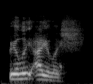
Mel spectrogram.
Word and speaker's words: Eilish: But Billie Irish, how do you say her surname? Billie Eilish.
